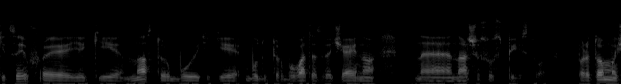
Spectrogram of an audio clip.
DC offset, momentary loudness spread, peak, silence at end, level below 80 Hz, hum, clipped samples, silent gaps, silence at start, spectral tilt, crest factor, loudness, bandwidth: under 0.1%; 10 LU; -30 dBFS; 0 s; -78 dBFS; none; under 0.1%; none; 0 s; -3 dB/octave; 22 dB; -50 LUFS; 16.5 kHz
